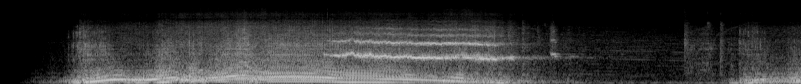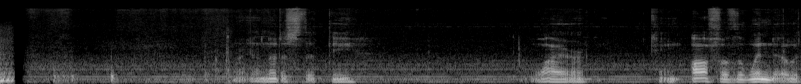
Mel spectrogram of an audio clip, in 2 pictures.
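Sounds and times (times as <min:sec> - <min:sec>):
car engine revving: 0:00.5 - 0:05.5, 0:06.2 - 0:08.2
tyre squeal: 0:02.9 - 0:06.0.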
